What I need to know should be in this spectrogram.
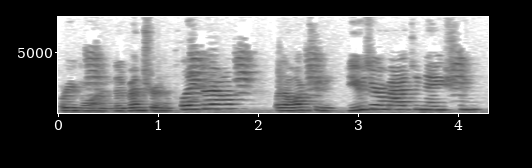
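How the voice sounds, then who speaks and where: During a read-aloud, a woman teacher talks through a picture book with a child in a high, animated, fast voice. Guiding the child along, she often finishes statements with a questioning "huh?" to check agreement. A distant mic gives a roomy sound with faint background noise.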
